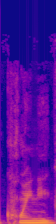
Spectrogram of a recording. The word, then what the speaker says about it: Koine: When we talk about Mark, we talk about it being written in Koine Greek.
